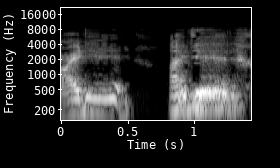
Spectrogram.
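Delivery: very slow, deliberate hero voice, each word drawn out. Retelling a movie scene, quoting the hero's reply: Batman voice. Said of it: "Batman has a very good voice in this, so my voice is just jacked up".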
